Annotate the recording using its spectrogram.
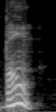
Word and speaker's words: Bohm: When Alec was on that roster, I'm remembering this incorrectly, but I am 100% certain that USA Baseball told us that his last name was Bohm, but it is Bohm, according to the Major League pronunciation guide.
